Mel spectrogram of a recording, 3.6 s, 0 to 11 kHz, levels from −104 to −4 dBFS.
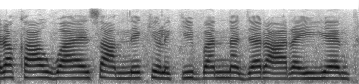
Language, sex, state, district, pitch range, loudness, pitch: Hindi, female, Chhattisgarh, Raipur, 225-240 Hz, -14 LUFS, 230 Hz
